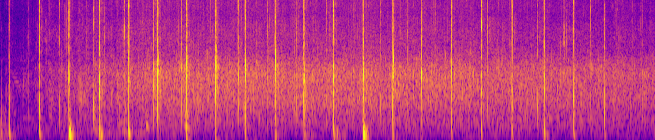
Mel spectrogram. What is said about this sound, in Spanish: Podemos darles un aplauso.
